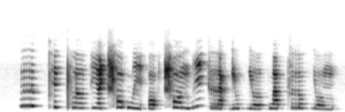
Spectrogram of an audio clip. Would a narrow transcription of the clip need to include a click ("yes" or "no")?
no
